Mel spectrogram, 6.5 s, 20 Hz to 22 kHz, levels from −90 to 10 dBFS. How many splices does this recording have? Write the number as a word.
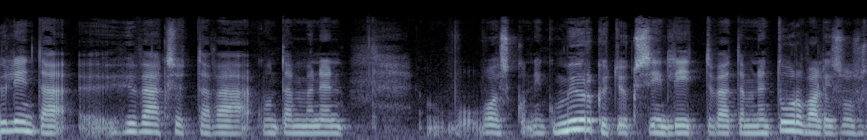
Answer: two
